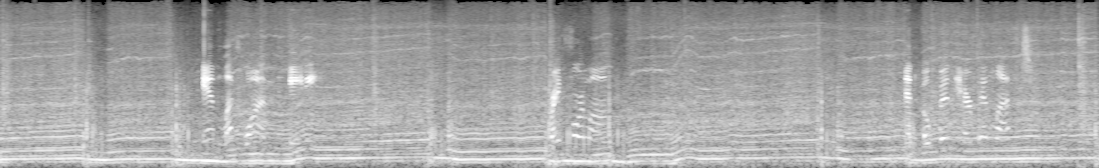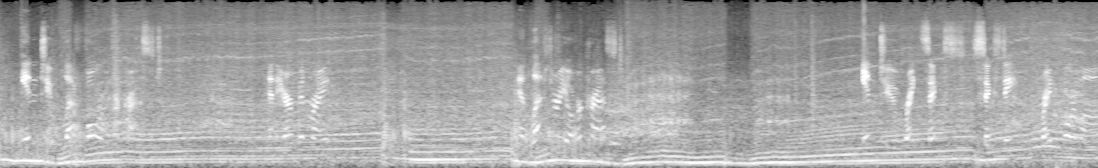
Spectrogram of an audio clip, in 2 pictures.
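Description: A rally car engine roars, revving up and dropping with each gear change.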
